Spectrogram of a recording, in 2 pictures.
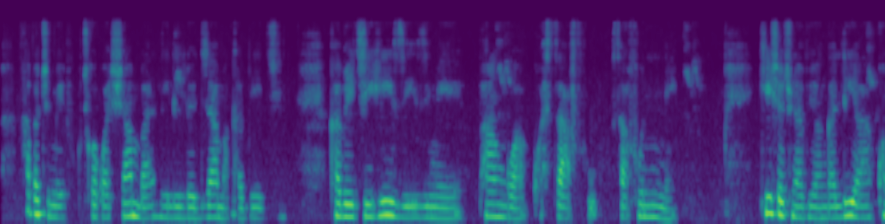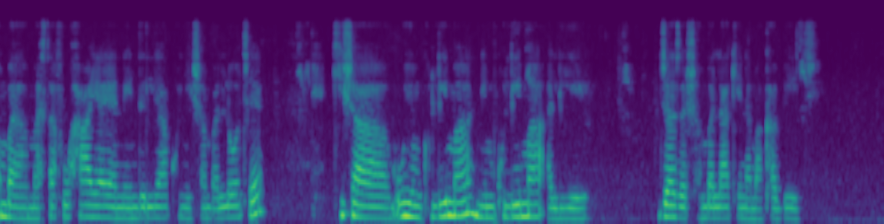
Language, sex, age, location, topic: Swahili, female, 18-24, Nairobi, agriculture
